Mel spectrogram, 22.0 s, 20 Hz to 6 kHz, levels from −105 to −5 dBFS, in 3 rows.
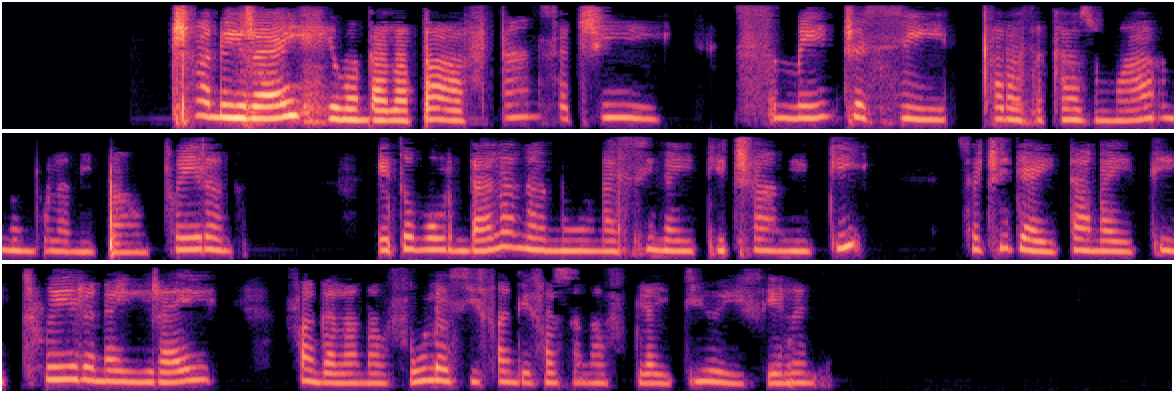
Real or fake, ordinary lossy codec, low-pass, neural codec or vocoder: fake; MP3, 32 kbps; 5.4 kHz; codec, 44.1 kHz, 2.6 kbps, SNAC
